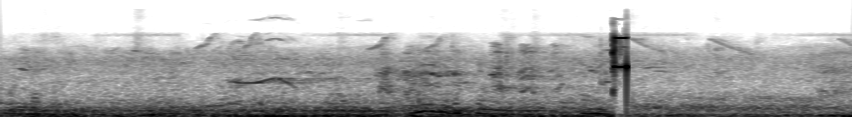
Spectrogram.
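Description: A single sharp, ringing crack of a cricket bat striking the ball about four and a half seconds in, over open-air ambience with small birds chirping.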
